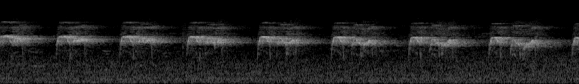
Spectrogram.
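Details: Japanese bush warbler singing over and over on 6 May 2017, captured on a Panasonic DC-FZ85: a steady run of nine sharp, high, down-slurred notes, roughly eighty per minute, against quiet background.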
